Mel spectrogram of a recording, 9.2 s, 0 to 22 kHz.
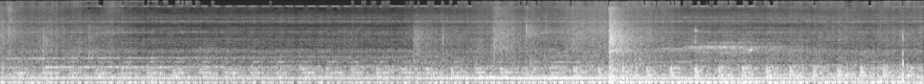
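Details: New Bosch Serie 4 EcoSilence washing machine, installed by a technician with transit screws removed. During the spin a steady droning hum with several fixed tones and sharp clicks comes from the drum/spindle from 400 to 1400 rpm, loaded or empty; the brushless motor is quiet.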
